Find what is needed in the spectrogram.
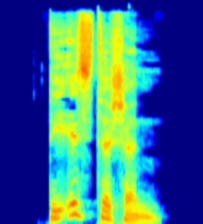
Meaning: inflection of deistisch: 1. strong genitive masculine/neuter singular 2. weak/mixed genitive/dative all-gender singular 3. strong/weak/mixed accusative masculine singular 4. strong dative plural
- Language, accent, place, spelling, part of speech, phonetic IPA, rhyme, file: German, Germany, Berlin, deistischen, adjective, [deˈɪstɪʃn̩], -ɪstɪʃn̩, De-deistischen.ogg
